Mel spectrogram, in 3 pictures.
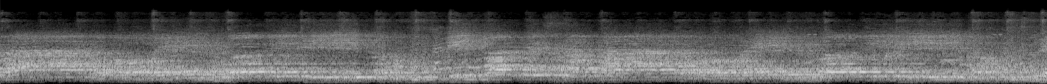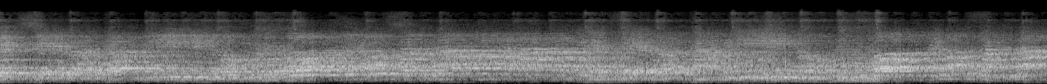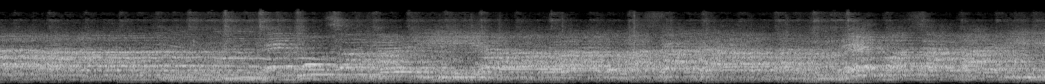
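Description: A crowd of children and adults singing together, the group song of a Mexican posada asking for lodging, with many voices overlapping without a break.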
